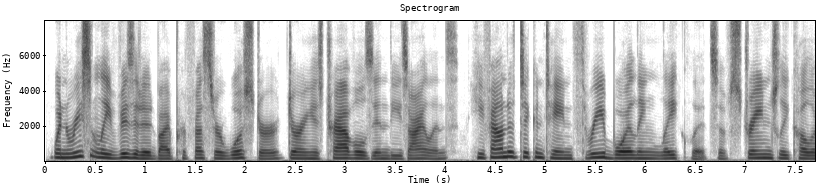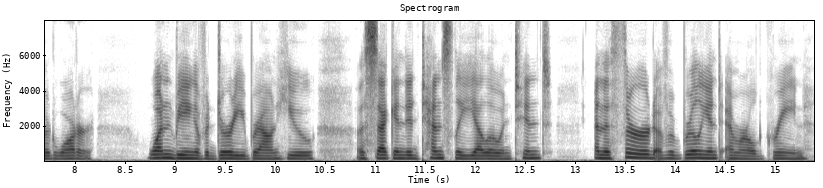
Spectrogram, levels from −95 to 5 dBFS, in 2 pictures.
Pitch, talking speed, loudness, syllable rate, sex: 185 Hz, 175 wpm, -20 LUFS, 5.5 syllables/s, female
